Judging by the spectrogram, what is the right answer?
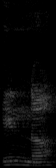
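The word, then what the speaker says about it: إنّا: So when we combine these two, we should be pronouncing inna, na, three noons, okay?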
